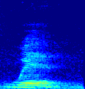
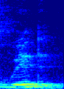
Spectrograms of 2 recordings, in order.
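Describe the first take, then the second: First: The word ends with no final consonant. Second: The word ends with a d sound. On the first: "it just won't be pronounced at all" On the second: "pronounced as a T sound or a D sound"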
